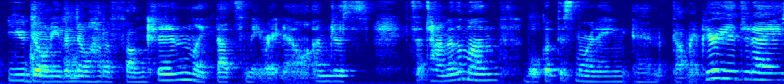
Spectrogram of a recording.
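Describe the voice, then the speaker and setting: A young woman with a raspy, tired voice, chatting casually to her viewers in a home vlog. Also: fairly low pitch, reverberant, recorded from a distance. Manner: chatty, rambling, talks to viewers as friends. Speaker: vlogger. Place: indoors at home.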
